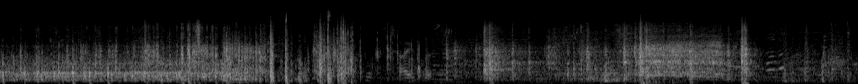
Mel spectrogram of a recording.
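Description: Skateboard wheels roll and rumble over pavement.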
